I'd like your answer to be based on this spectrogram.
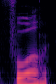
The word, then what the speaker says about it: foul: I mean, depending on how you pronounce it, but yeah, I pronounce it Fool, F-O-U-L.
